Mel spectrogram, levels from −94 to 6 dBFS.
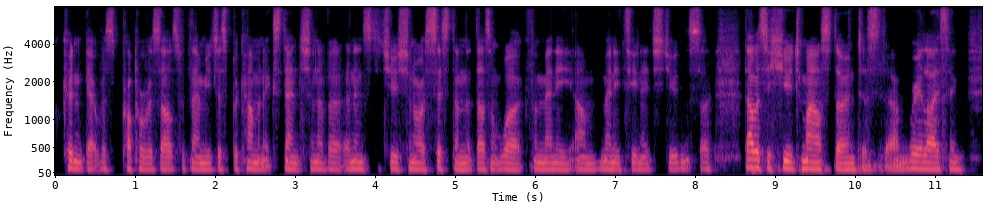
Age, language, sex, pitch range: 20-39, English, male, 115-130 Hz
